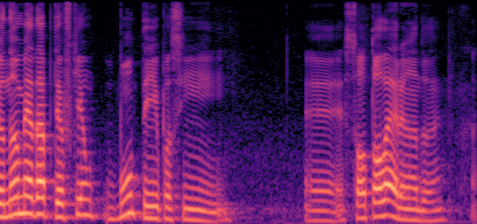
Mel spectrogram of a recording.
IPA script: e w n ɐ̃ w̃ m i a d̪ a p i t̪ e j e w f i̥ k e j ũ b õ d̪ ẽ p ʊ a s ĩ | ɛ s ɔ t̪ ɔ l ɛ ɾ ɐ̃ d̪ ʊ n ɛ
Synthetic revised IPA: e w n ɐ̃ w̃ m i a d̪ a p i t̪ e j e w f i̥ k e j ũ b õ t̪ ẽ p ʊ a s ĩ | ɛ s ɔ t̪ ɔ l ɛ ɾ ɐ̃ d̪ ʊ n ɛ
